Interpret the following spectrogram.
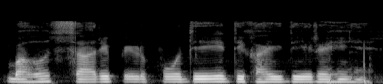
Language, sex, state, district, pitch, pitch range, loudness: Hindi, male, Madhya Pradesh, Bhopal, 120 Hz, 120-125 Hz, -15 LUFS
